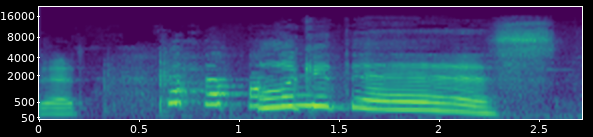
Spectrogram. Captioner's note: laughing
